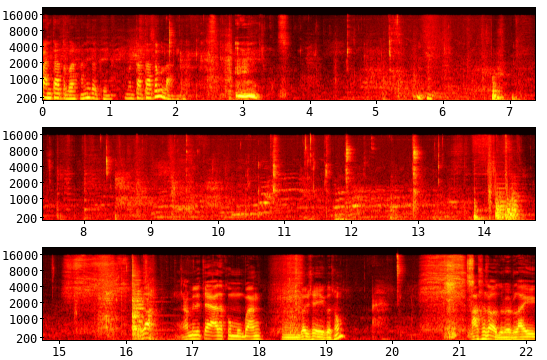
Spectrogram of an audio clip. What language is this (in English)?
Indonesian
